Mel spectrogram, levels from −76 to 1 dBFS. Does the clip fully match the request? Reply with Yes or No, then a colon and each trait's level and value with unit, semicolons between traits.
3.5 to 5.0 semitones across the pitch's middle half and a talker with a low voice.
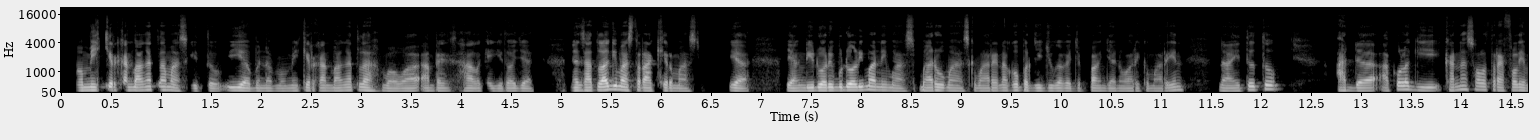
No: average, 2.9 semitones; low, 120 Hz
